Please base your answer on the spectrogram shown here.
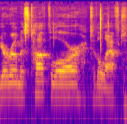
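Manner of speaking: extremely bored, flat deadpan delivery. Narrating a character handing the player a room key, in a bored deadpan voice. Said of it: "in the most bored, deadpan voice you have ever heard".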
